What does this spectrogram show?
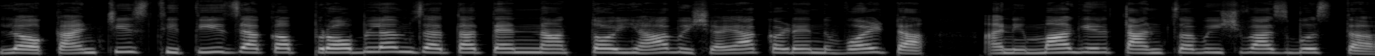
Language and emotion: Goan Konkani, neutral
